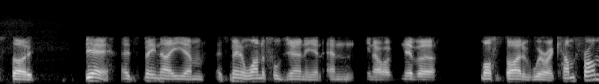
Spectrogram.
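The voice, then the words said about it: Australian accent, Brisbane suburbs. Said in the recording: “doesn't sound like there's any American accent there ... I've got this housing commission Western suburbs of Brisbane accent”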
